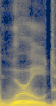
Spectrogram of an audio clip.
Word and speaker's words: world: Mas em world, mundo, a língua precisa fazer uma ginástica e ir até o céu da boca pro L antes de soltar o D.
